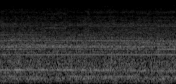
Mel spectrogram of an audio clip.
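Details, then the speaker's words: ELEGOO Mars 5 Ultra 9K resin printer: the Z-axis stepper motor whirs on without pausing when homing and will not stop at its set point, heading for the screen; the owner thinks it is broken. "Yeah, and then when I go home, it's supposed to be stopping right here, but it's not stopping. So I need to stop before it hits the screen."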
